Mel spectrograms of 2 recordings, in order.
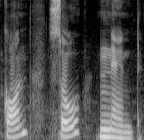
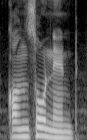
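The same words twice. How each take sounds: First: consonant drawn out very slowly in three parts; teacher spelling out consonant in three slow beats; slow syllable demo. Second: Said in the usual way. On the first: Shown as a demonstration. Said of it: "तीन part में बोल रहे हैं". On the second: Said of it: "तो तीन syllable इसमें बताया गया".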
